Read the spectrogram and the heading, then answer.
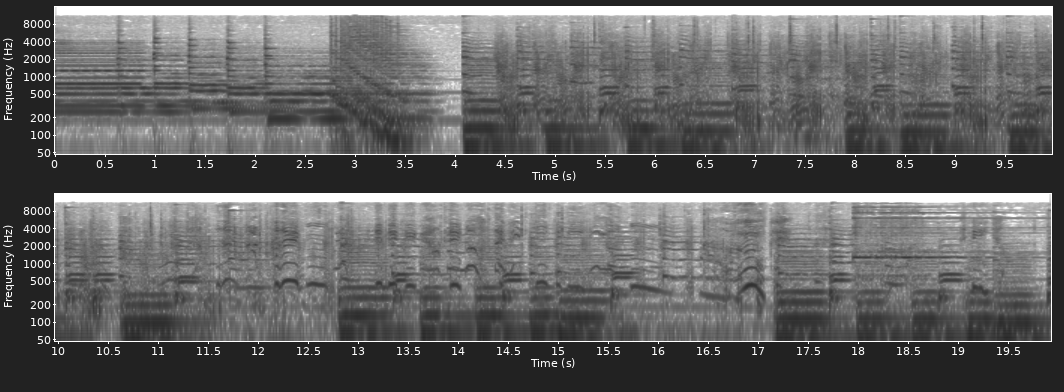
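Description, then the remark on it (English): A telephone rings with a bright, busy electronic melody that plays loudly and almost without pause for the whole stretch, briefly dropping out once near the start. “The phone is not a plaything. Pickles residence.”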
